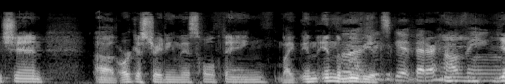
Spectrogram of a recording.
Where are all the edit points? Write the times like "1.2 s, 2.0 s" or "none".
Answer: 1.2 s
